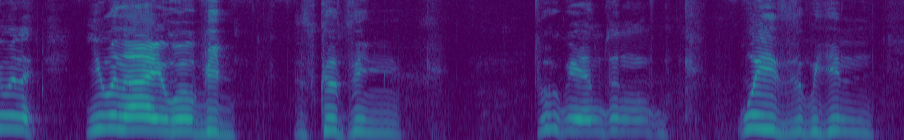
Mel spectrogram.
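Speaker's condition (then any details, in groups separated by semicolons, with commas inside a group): Spastic quadriplegia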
